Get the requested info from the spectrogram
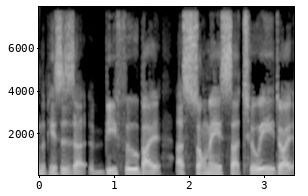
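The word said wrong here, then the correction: Satoh: That sounds pretty close. I think the last name is pronounced Sato.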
